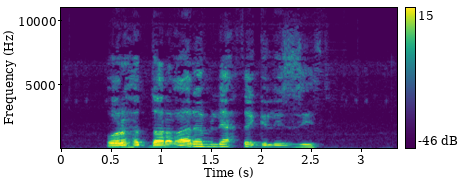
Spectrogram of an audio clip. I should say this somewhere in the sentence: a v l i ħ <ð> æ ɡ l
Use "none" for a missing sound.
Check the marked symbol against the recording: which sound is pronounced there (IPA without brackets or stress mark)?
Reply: θ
